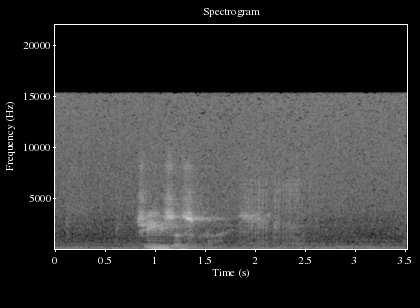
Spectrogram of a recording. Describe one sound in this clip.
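An elderly man speaks with animation in a large echoing hall.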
